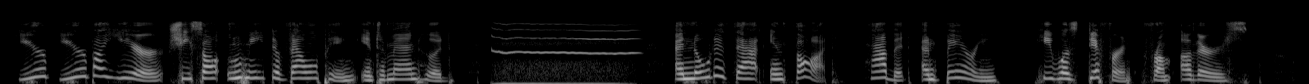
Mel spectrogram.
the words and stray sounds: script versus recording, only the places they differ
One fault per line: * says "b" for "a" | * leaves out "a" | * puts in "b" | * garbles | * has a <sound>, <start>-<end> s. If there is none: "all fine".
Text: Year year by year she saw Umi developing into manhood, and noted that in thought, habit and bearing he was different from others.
* has a squeak, 4.9-6.5 s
